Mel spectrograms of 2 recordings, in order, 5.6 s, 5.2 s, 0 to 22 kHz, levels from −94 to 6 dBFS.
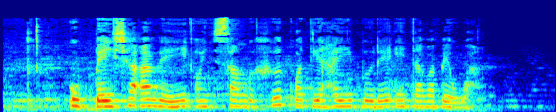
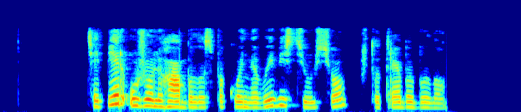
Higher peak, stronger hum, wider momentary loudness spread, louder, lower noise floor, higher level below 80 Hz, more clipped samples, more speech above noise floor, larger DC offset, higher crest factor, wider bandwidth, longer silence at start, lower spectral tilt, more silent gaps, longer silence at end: about the same, -2 dBFS vs -4 dBFS; neither; first, 17 LU vs 14 LU; first, -21 LUFS vs -24 LUFS; second, -55 dBFS vs under -90 dBFS; first, -60 dBFS vs -70 dBFS; neither; second, 34 dB vs over 66 dB; neither; about the same, 20 dB vs 20 dB; first, 11.5 kHz vs 8 kHz; second, 0.05 s vs 0.9 s; about the same, -4 dB/octave vs -4.5 dB/octave; second, none vs 3.55-3.60 s; about the same, 0.75 s vs 0.75 s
